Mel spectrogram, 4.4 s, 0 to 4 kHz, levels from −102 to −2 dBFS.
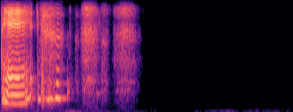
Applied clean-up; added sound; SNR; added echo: neural mask model Resemble Enhance denoiser.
